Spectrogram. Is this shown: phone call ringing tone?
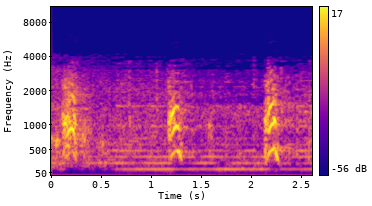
no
